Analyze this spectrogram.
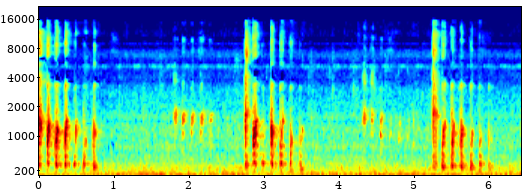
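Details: A talking Alexandrine parakeet mimics speech, clearly saying "Har Har Mahadev" and "Mummy", in three bursts of clipped, speech-like syllables, each a quick run of harsh, voice-like notes, separated by short pauses in a quiet room.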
